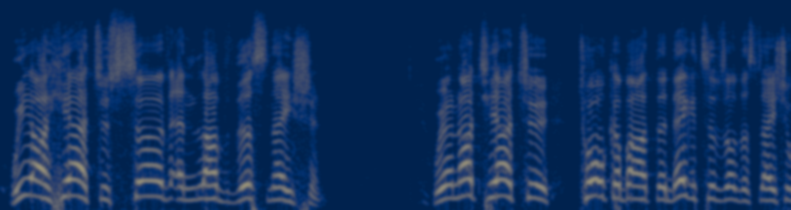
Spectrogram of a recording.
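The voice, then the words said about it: South African accent. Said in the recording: “South Africans ... I still got my accent”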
